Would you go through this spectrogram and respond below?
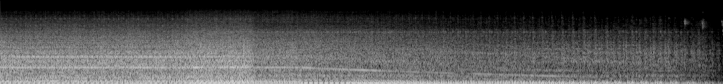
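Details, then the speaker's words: Onan QG 5500 generator in a 2022 Jayco Precept 31UL motorhome, primed and run a few minutes to warm the oil before an oil change: a steady, even small-engine drone, then the pitch slides down as it shuts off; it runs normally. "Before we do the oil change, we're going to start up the generator for a few minutes to get the oil warm. First thing we do is prime it, then we start it up."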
